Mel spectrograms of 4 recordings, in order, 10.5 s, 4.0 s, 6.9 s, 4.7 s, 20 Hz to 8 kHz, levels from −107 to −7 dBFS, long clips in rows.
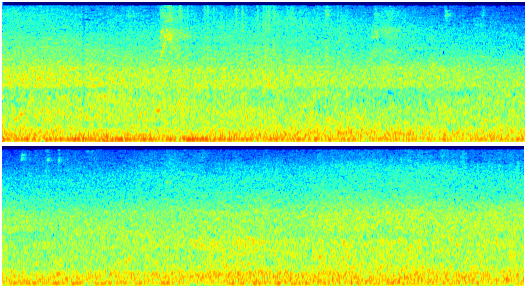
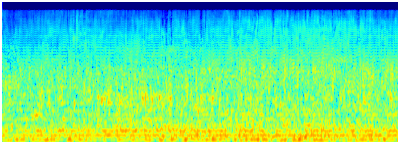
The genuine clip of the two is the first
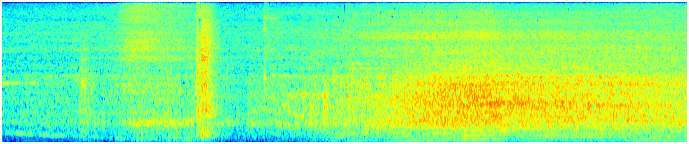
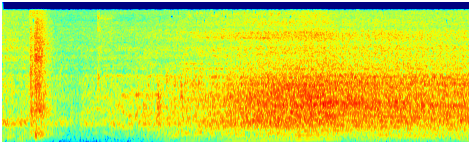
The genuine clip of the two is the second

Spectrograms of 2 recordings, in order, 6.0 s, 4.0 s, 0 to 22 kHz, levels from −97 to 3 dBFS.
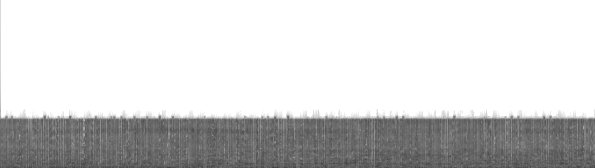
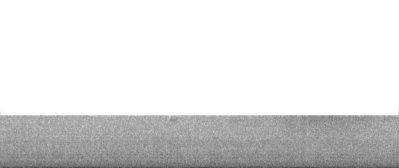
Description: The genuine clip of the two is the second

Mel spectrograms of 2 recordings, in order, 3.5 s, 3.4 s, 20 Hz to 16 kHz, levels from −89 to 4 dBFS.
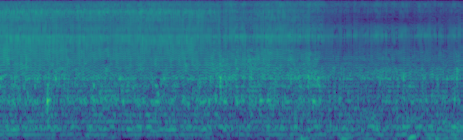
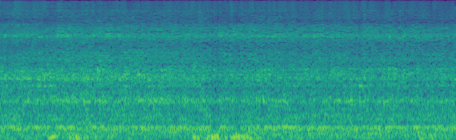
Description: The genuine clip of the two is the second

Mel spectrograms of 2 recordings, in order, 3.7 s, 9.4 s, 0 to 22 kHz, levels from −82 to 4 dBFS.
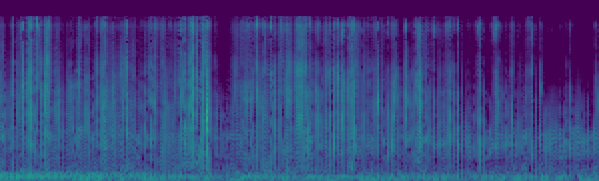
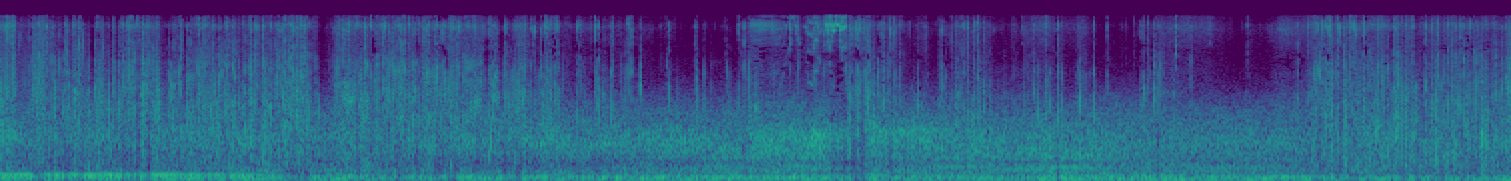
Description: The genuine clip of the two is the second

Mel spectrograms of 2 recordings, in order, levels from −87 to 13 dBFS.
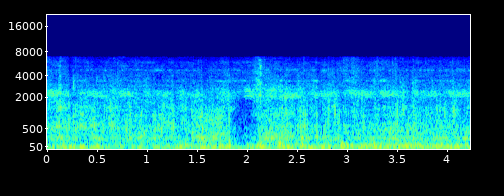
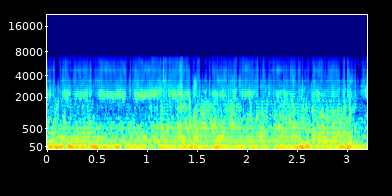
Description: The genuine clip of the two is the first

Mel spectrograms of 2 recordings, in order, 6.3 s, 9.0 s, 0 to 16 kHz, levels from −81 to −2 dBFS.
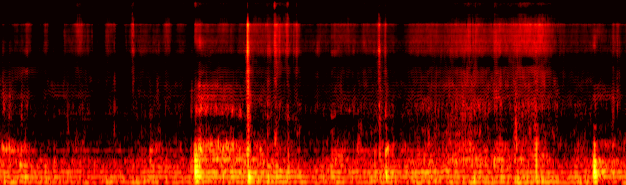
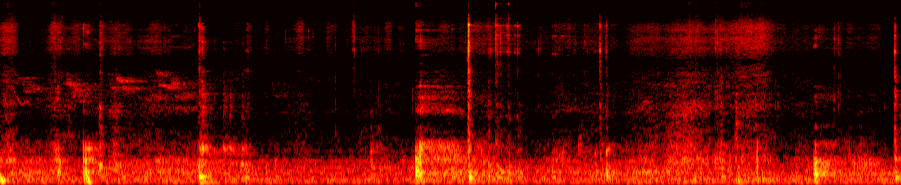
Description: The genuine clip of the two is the second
